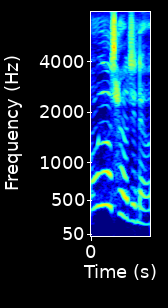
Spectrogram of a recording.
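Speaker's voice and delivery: delighted. Retold or imitated. Retelling delight at sister's gift.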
